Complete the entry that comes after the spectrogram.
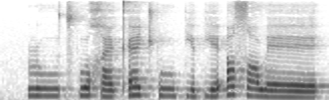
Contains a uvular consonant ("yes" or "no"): yes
